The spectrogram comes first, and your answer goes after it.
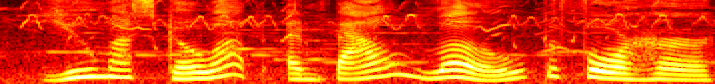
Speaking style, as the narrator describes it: whispered the mother to her children

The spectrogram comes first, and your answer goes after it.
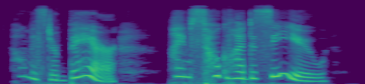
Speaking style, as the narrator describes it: cried Joe, as if she feared the night would swallow him up before she could get him in

